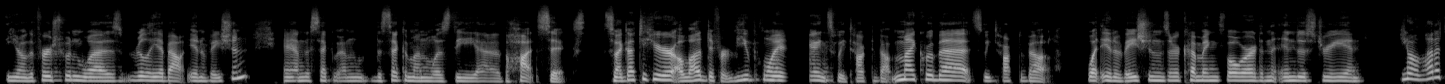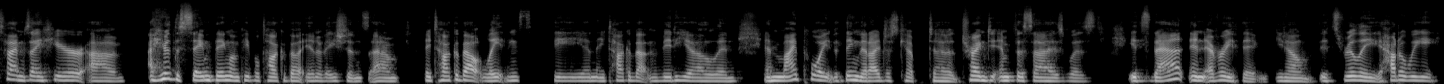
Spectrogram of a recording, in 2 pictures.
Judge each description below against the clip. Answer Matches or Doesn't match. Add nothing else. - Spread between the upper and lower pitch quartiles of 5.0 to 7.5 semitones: Doesn't match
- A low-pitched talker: Doesn't match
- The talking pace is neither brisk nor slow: Doesn't match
